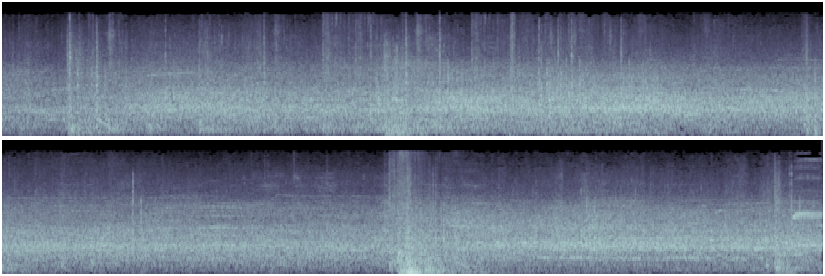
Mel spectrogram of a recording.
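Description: Hockey sticks click sharply against a puck.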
